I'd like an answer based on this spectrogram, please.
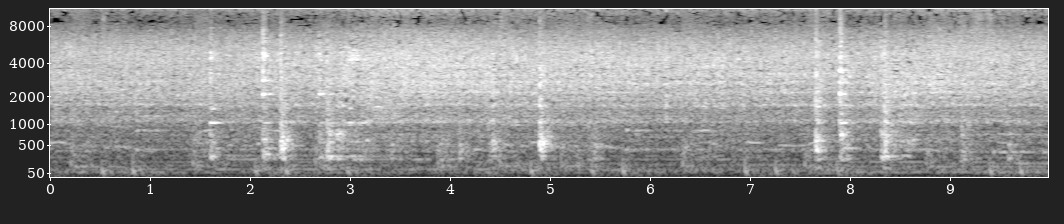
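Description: Tomatoes, onion and garlic sizzling in hot oil in a pot while a metal spoon stirs them, with several sharp knocks and scrapes of the spoon against the pot.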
